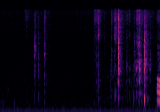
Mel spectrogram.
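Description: Hands handling small craft items and their packaging: a couple of faint ticks, then a quick run of clicks and rustles in the second half.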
